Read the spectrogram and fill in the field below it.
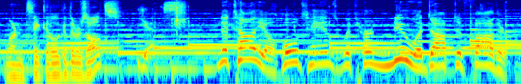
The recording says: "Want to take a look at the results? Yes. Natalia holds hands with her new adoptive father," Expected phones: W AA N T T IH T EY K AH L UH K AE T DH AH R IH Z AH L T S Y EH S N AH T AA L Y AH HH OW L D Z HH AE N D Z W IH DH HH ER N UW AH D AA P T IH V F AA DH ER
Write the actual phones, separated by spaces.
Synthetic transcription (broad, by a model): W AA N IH T EY K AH L UH K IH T DH AH R IH Z AH L T S Y EH S N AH T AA L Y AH HH OW L D Z HH AE N D Z W IH DH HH ER N UW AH D AA P T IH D F AA DH ER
